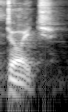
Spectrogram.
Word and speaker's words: Deutsch: land in the West these Germans became known as the Pennsylvania Dutch which is a mispronunciation of the German word for German that word is Deutsch America was already a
